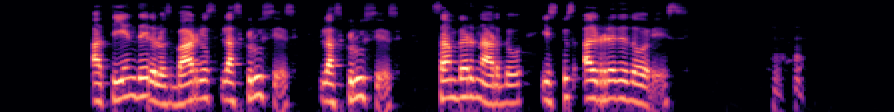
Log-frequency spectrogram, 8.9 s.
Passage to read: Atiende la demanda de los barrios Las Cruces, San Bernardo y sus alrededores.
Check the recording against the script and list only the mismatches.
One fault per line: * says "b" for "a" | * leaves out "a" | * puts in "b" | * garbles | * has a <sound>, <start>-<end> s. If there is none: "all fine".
* leaves out "la demanda"
* puts in "Las Cruces"
* has a dropout, 5.6-5.6 s
* has a laugh, 7.7-8.1 s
